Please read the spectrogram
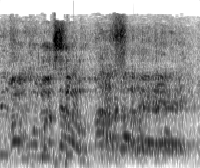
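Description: Loud chanting by a man's voice through a microphone and loudspeaker, with a crowd shouting along; one line is drawn out near the middle.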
